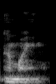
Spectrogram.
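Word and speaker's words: amine: हिंदी में एमीन बोलते हैं, इंग्लिश में प्रोनाउंस करते हैं अमाइन।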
